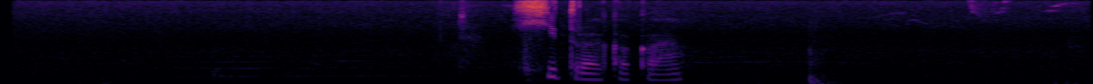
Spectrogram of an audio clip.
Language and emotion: Russian, angry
